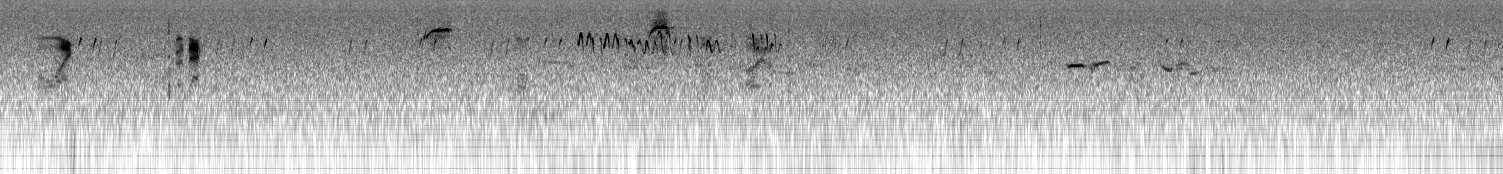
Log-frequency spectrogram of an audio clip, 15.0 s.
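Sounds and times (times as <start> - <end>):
birds calling: 0.0 - 12.6, 14.0 - 15.0
faint steady hiss: 0.0 - 15.0
bird chirps: 0.5 - 2.8, 3.4 - 8.6, 9.4 - 12.4.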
